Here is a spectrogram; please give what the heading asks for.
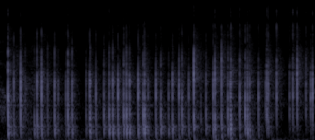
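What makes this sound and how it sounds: Long acrylic nails tap quickly on a thick, hand-sized, yellow-bordered paper envelope pack marked "letters for a year," a solid stack of paper held in both hands. The result is a rapid, uneven run of short, dry, clicky taps with a crisp bright edge, almost no low end, and no lingering ring.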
